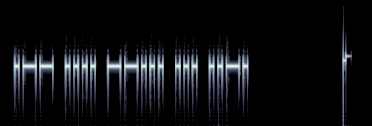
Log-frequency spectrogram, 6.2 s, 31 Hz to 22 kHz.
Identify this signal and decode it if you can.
Morse code, heard as a keyed tone, about 17 wpm, 700 Hz. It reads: WH7SF
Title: USA Callsign DE Callsign - 5 Characters - 17wpm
